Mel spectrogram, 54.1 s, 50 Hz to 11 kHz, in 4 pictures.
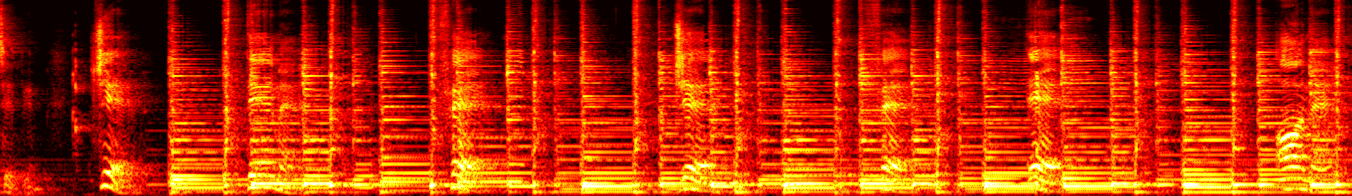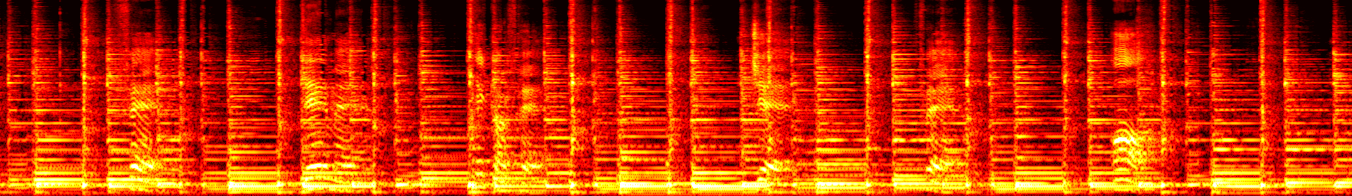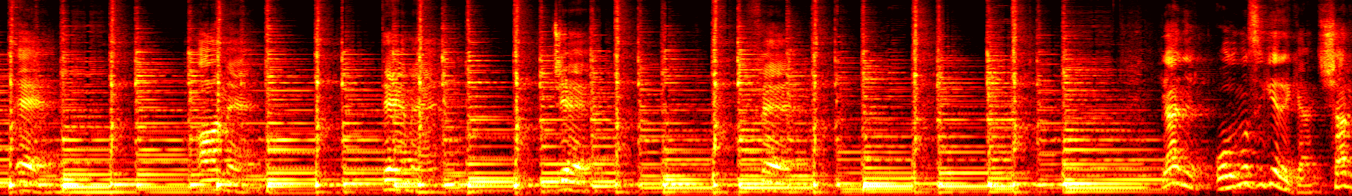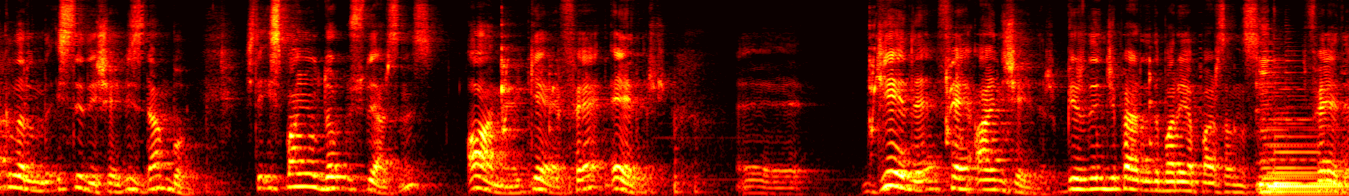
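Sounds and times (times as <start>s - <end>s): nylon-string guitar strumming chords: 1.4s - 38.7s, 53.1s - 54.0s.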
